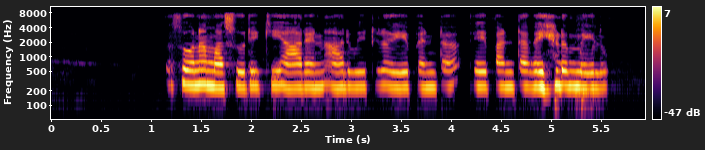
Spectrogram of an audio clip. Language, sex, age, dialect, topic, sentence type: Telugu, male, 18-24, Telangana, agriculture, question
